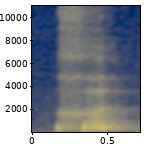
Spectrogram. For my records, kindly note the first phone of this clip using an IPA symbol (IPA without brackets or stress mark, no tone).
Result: x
